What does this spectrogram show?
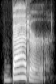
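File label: "batter", English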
